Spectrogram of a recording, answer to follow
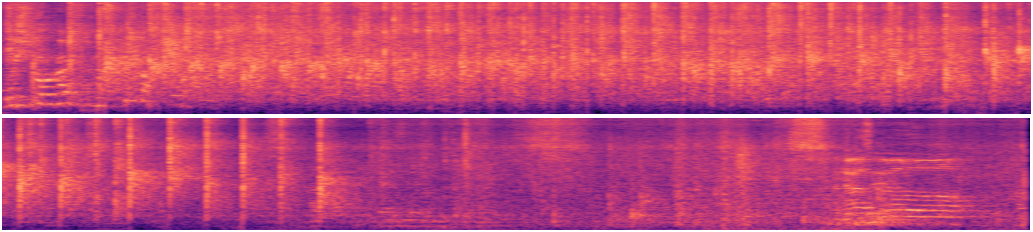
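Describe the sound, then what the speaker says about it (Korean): A lecture audience at a company event claps loudly, the dense applause thinning into scattered individual claps before a speaker begins talking. "큰 박수."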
